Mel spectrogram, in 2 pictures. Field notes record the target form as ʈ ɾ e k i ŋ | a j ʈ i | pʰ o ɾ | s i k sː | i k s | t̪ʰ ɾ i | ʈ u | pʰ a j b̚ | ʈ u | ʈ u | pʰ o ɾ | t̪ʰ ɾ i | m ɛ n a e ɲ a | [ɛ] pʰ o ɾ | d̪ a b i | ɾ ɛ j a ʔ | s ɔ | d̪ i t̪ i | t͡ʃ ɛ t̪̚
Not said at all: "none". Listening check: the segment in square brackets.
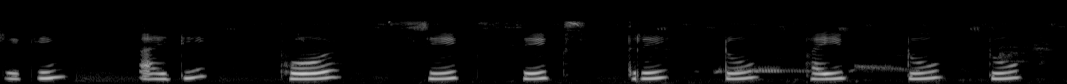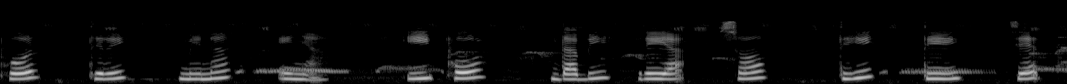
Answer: i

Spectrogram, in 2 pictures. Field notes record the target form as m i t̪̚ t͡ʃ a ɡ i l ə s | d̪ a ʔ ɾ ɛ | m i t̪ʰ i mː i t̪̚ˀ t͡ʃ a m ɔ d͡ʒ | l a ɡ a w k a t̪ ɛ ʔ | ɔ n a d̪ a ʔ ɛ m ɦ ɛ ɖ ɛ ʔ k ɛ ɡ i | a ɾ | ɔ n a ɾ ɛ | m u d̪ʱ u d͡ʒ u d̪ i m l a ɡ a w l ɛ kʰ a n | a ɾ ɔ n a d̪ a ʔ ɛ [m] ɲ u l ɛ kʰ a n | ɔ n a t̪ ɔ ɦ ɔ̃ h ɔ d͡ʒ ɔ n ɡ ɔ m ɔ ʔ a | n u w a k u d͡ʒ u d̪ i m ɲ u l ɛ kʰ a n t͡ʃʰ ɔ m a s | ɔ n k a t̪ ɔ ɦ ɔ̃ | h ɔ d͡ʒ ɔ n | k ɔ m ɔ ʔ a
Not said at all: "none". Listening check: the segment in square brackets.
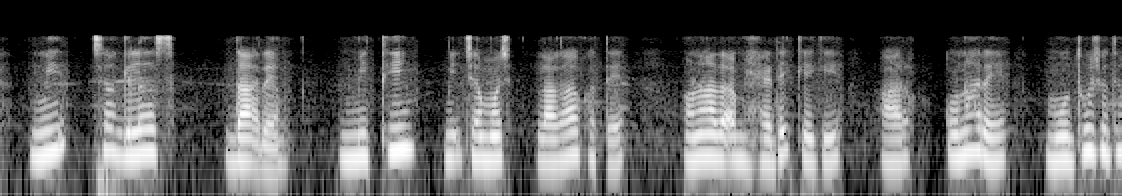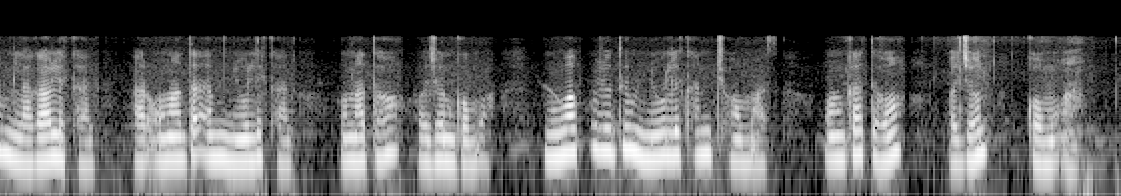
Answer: m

